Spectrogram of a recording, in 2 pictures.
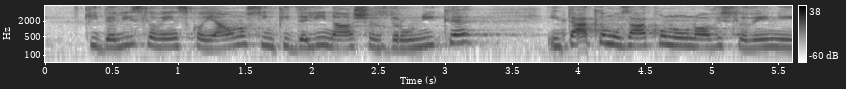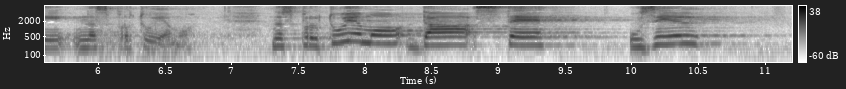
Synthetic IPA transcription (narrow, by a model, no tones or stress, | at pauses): kid̪ɛlislɔʋeːnskɔjaːwnɔst̪iŋkid̪ɛlinaːʃɛzd̪ɾɐwniːkɛ | int̪a̰ːkɛmuzaːkɔnuːnɔːʋislɔʋeːnijinaspɾɔt̪uːjɛ̰mɔ̰ | naspɾɔt̪uːjɛmɔd̪ast̪ɛ | uzeːl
